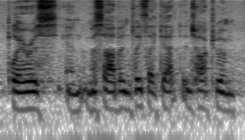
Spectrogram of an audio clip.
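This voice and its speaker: A male speaker with ordinary pitch variation. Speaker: club president. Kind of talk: meeting address. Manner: halting.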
